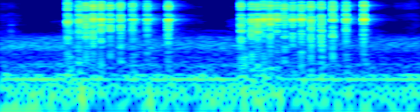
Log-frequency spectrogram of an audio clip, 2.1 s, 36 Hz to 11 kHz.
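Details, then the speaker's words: Catalina No 804 spinning reel after cleaning, lubrication and shimming, anti-reverse engaged: two crisp bursts of quick, even clicks with no grit; anti-reverse clicker works properly. "And there is all those components working properly, lubricated. And let's turn on the anti-reverse. There we go."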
